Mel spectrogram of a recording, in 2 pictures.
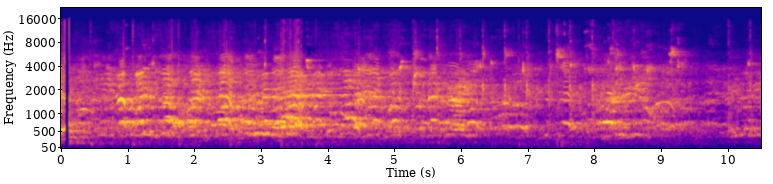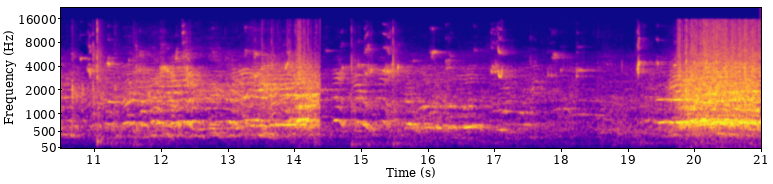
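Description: A basketball dribbling and bouncing on a gym's hardwood court, with a steady murmur of crowd voices in the echoing hall and a few sharper thuds.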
